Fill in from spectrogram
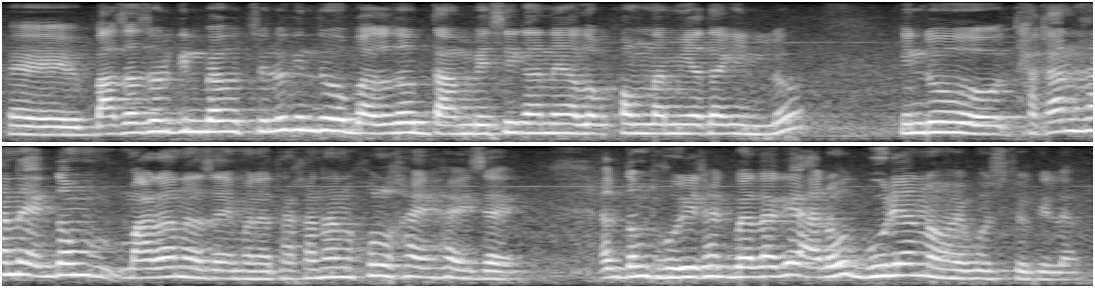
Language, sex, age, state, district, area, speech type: Assamese, male, 18-30, Assam, Nalbari, rural, spontaneous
